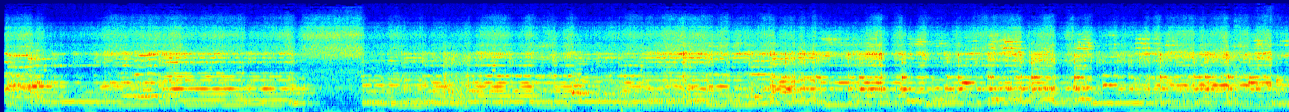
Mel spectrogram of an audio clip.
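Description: Title music of a Marathi children's TV programme: a bright, steady melody of held notes, played back on a television, with a short swish about three seconds in.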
